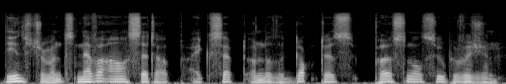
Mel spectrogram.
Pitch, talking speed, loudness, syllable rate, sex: 110 Hz, 140 wpm, -18 LUFS, 5.0 syllables/s, male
